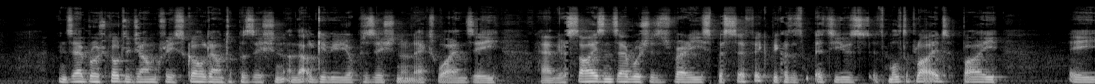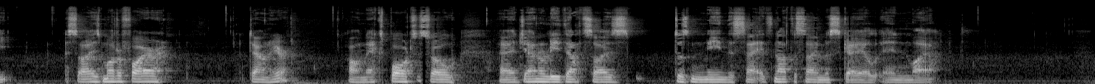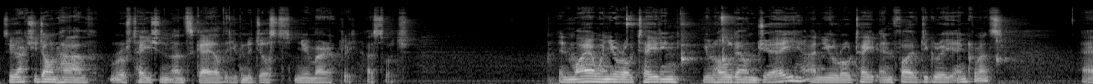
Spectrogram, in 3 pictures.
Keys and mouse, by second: 2.8 click, 5.4 click, 11.0 click, 27.1-27.8 typing, 29.1-30.8 typing, 29.6 click.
